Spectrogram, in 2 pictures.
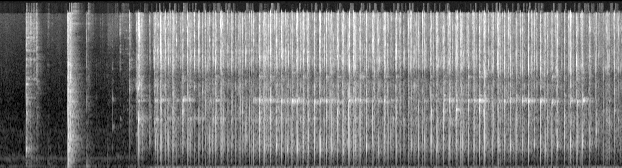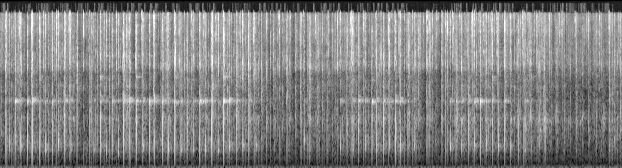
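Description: Cocktail shaker full of ice shaken hard in an office, a dense, continuous rattling clatter of ice against metal lasting about twenty seconds after a couple of opening knocks.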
